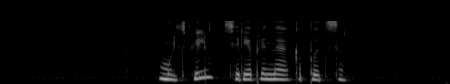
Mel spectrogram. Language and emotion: Russian, neutral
